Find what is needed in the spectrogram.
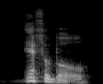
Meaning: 1. Able to be spoken of; able to be expressed 2. Fuckable; sexually attractive
- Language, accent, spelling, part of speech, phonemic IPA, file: English, Australia, effable, adjective, /ˈɛfəbl̩/, En-au-effable.ogg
